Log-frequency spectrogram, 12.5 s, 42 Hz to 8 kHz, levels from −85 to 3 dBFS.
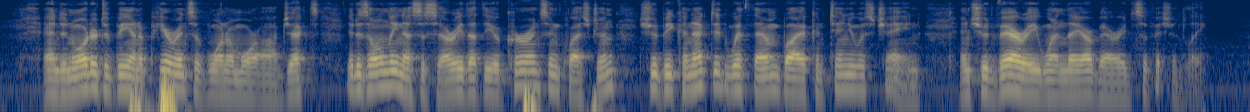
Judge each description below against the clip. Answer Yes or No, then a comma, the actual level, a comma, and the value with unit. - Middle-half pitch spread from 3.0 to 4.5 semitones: Yes, average, 4.0 semitones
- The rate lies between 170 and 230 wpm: Yes, average, 180 wpm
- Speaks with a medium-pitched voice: No, low, 110 Hz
